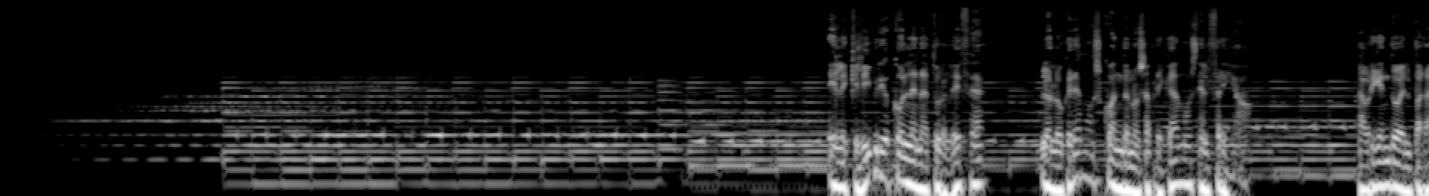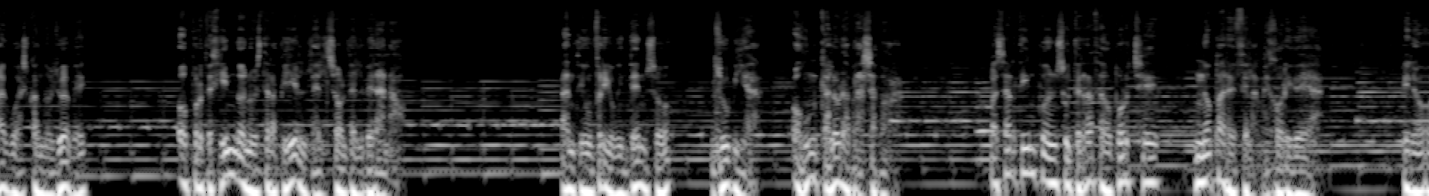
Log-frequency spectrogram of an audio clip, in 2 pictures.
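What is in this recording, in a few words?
male Castilian Spanish voice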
